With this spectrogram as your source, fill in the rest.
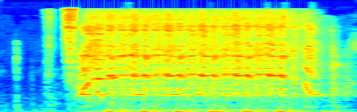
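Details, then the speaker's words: Old Honda TRX quad bike cranks only when the starter solenoid's two big terminals are bypassed. The starter motor whirs for under two seconds with even thumps but doesn't fire. The solenoid's contacts are likely burnt, so the solenoid needs replacing. "it's activating the solenoid but obviously the contacts are burnt or something"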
